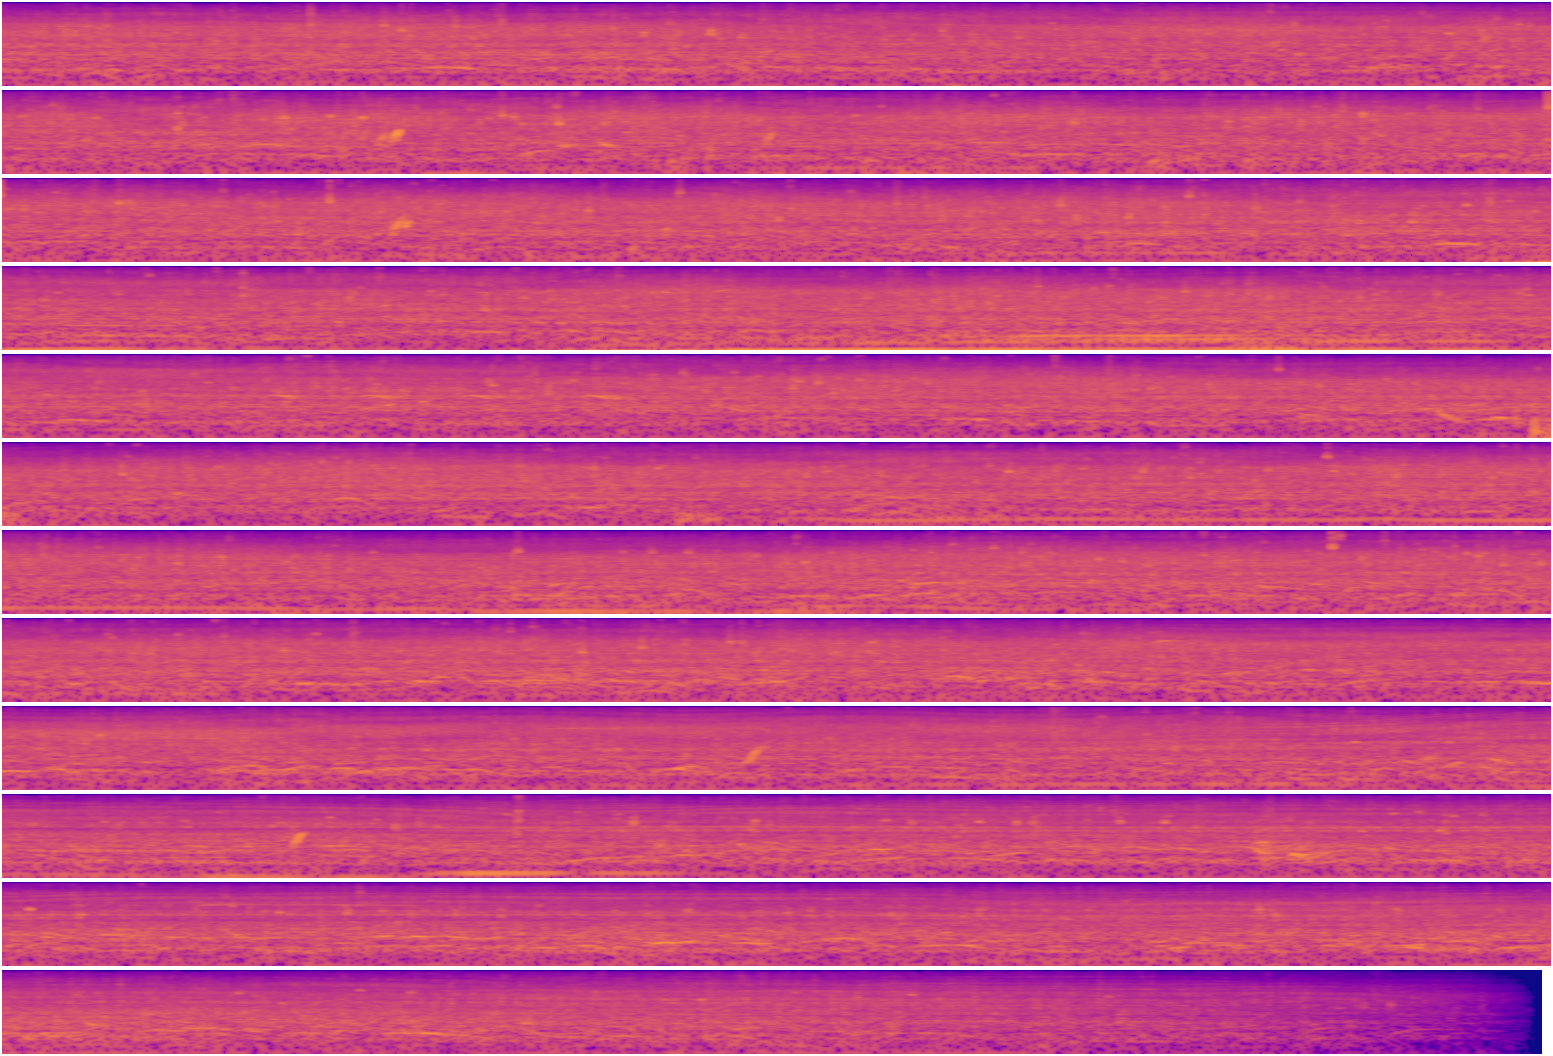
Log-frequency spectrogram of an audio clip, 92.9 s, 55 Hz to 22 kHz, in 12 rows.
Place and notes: pond, Taizoin, zen garden, Kyoto - small bridge, golden fishes
blowing bubbles ... want to swallow swinging colorful microphones
Kyoto Prefecture, Japan, 4 November 2014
